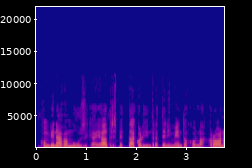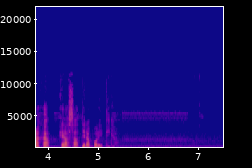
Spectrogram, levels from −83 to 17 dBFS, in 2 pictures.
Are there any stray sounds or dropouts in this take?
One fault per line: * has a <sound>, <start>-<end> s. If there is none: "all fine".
all fine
